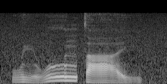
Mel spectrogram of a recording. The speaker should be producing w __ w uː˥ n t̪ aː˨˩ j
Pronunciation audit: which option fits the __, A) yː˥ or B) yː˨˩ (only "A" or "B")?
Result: B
